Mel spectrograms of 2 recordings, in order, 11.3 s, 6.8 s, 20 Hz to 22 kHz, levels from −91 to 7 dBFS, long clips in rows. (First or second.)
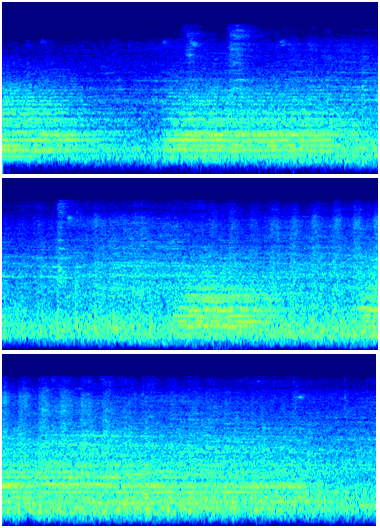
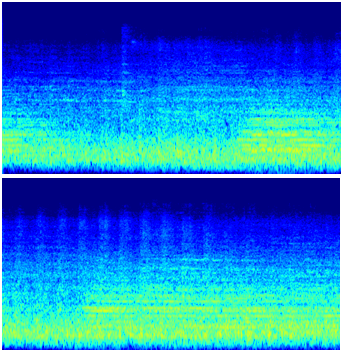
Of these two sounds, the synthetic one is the second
